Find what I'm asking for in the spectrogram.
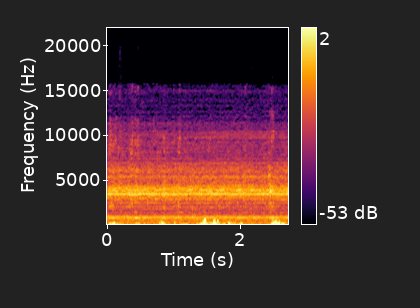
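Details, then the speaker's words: Vacuum pump pulling vacuum on a 2-ton Daikin mini split after a welded contactor repair, running about 15 minutes. Steady hum with a constant high whine, no knocking or labouring: normal operation. "okay so this vacuum pump is been running for like 15 minutes not even 30"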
